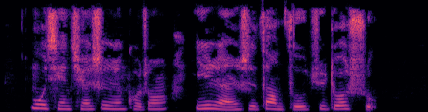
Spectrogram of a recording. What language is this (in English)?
Chinese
